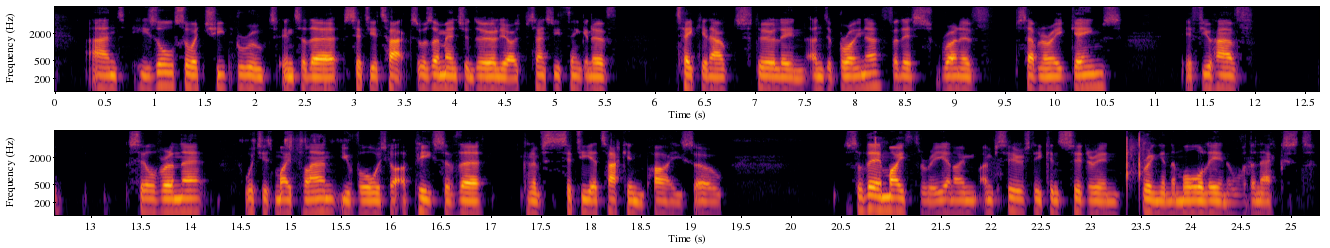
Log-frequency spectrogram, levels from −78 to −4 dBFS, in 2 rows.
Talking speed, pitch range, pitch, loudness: 175 wpm, 110-120 Hz, 115 Hz, -25 LUFS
